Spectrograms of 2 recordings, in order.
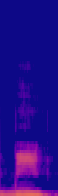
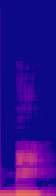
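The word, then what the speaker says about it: بِ: زیر ای، با زیر بی، یہ ہوتا ہے با زیر بی۔ کچھ لوگ اس کو اردو لہجے کی طرح پڑھتے ہیں با زیر بے، بے نہیں ہوتا، بے اردو میں ہوتا ہے۔ آپ نے پڑھنا ہے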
